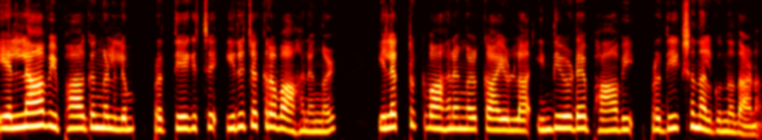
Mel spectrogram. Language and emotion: Malayalam, neutral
